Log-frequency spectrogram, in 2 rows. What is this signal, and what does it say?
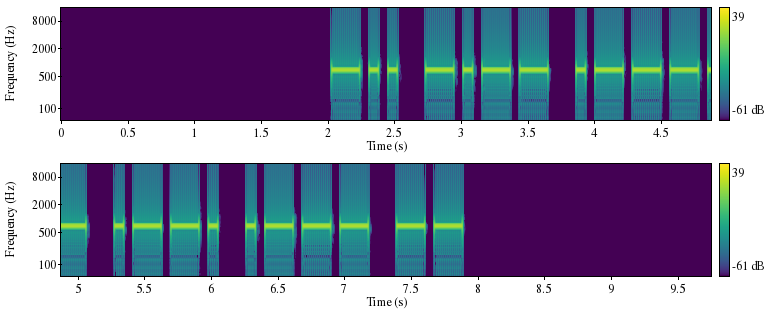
Morse code, heard as a keyed tone, about 17 wpm, 700 Hz. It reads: DY1PJM
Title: DXCC-100 Call Signs - 6 Characters - Repeated 3x - 17wpm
